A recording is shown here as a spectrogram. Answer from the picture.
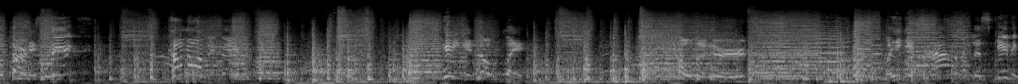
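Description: High school marching band playing, brass carrying a bending, wavering melody over snare and bass drums, with a brief drop in loudness about a second in.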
